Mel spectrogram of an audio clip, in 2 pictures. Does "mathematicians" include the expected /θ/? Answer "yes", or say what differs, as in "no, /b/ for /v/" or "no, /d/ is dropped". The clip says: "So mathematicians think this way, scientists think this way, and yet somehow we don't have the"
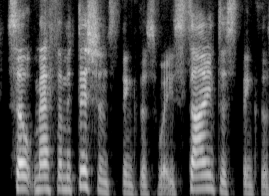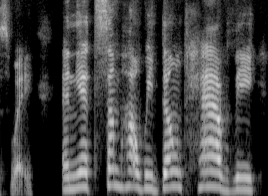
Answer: yes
